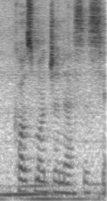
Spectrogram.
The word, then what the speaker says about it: cosmogenesis: Um, then we have um, uh, cosmogenes uh, co cosmogenesis, cosmogenesis, am I pronouncing it right? Cosmogenesis, yes, uh, which is a discussion of the.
